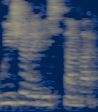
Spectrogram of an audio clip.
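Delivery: falling statement intonation, pitch drops on mal. Demonstrating French intonation, answering a question as a plain statement: falling intonation. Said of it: "Voice drops".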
